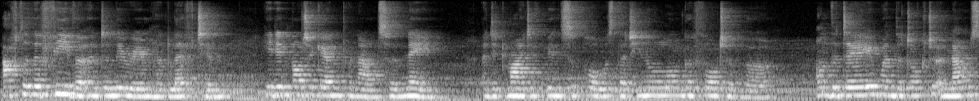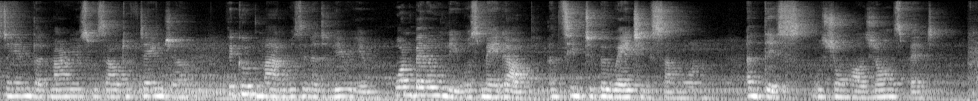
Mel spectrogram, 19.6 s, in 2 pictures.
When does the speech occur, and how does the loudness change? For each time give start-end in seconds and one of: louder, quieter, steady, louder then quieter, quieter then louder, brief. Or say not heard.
0.0-19.2 steady.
